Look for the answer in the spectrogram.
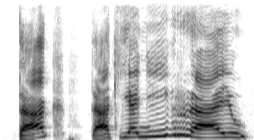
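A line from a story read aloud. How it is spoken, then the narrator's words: Shouting. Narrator (Russian): кричал он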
